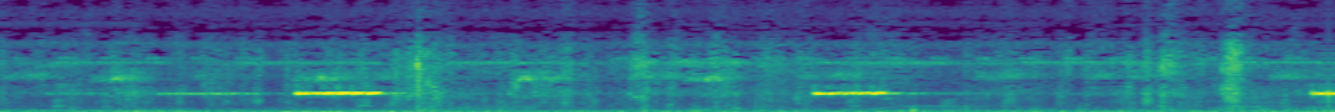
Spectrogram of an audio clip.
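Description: Animal calls: a high note held at one steady pitch for about half a second, heard three times (the first faint), over a faint continuous high drone, with a few light clicks.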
